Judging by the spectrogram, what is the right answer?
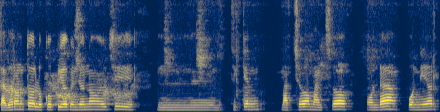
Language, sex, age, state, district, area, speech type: Odia, female, 18-30, Odisha, Puri, urban, spontaneous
